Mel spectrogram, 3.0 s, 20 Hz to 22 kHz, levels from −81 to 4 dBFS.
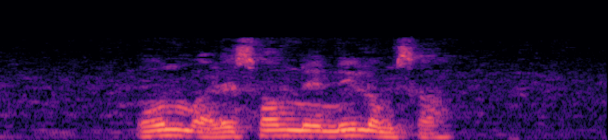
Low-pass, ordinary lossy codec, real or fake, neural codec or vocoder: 7.2 kHz; AAC, 64 kbps; real; none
